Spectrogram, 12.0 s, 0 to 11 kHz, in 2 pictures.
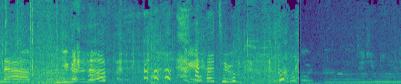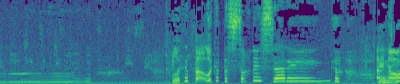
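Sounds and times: car cabin rumble: 0:04.2 - 0:12.0.

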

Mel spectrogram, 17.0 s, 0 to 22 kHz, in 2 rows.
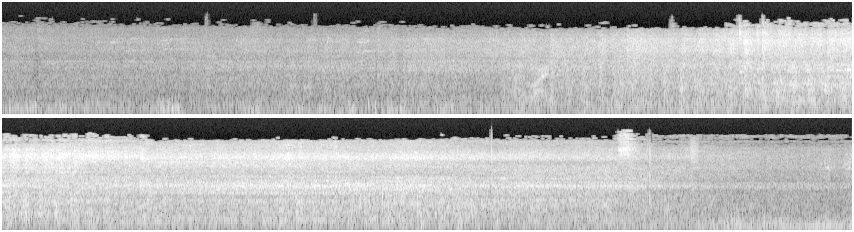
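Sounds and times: diesel locomotive engines running: 0:00.1 - 0:17.0
train wheels clattering on rails: 0:02.0 - 0:17.0.

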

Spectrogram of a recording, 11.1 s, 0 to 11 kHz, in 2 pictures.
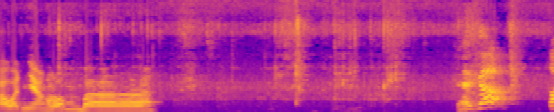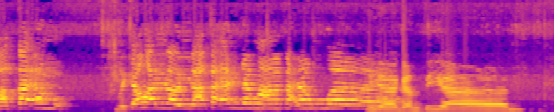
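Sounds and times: rain hissing: 0:00.2 - 0:11.0.

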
